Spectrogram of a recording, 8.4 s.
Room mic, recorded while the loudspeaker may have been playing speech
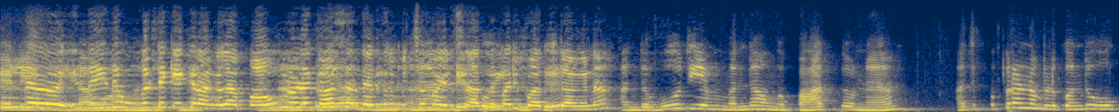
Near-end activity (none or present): none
